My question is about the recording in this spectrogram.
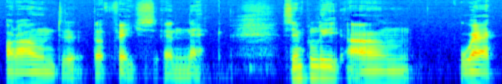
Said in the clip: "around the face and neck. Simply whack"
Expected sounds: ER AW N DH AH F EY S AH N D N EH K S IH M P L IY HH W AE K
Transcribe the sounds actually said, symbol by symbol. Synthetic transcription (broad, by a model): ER AW N DH AH F EY S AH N N EH K S IH M P L IY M W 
